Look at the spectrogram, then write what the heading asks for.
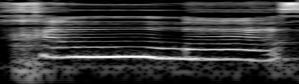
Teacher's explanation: heavy letter மேல் தொண்டையில் சொல்லக்கூடியது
